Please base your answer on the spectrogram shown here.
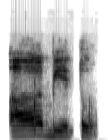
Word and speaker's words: à bientôt: Uh, à bientôt. Bientôt. À Bientôt. bien. À Yeah. bientôt. Again, the nasal sound will come.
